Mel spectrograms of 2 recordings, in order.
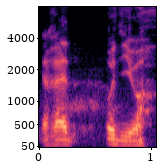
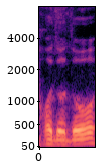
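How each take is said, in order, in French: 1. Le nom se dit en deux mots séparés. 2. Le nom se dit en un seul mot. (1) "ça se dit Red Audio" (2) "Ça se dit pas Rododo"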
